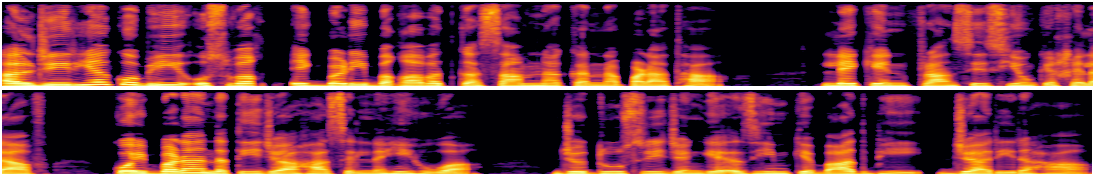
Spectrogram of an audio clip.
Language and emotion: Urdu, neutral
